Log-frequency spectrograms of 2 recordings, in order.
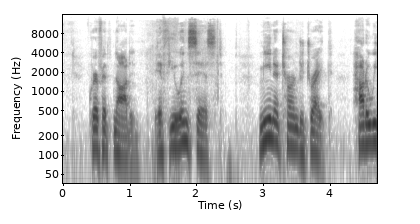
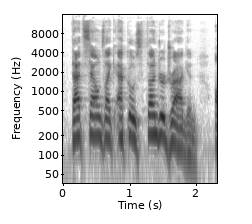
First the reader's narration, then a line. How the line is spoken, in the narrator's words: Anna cried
